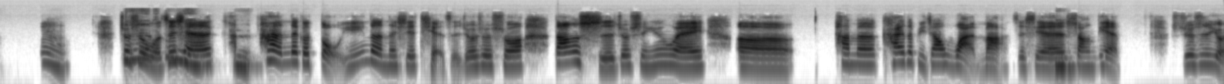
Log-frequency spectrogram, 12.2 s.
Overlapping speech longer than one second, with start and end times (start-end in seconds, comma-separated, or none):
1.2-2.6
